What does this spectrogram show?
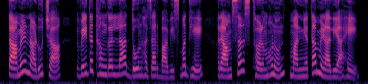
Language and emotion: Marathi, neutral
